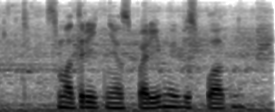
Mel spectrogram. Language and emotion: Russian, neutral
